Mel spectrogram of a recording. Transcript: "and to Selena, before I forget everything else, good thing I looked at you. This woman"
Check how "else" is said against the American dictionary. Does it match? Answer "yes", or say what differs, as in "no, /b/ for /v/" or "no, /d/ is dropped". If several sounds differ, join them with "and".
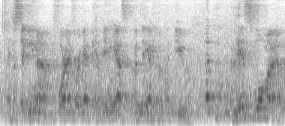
no, /l/ is dropped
